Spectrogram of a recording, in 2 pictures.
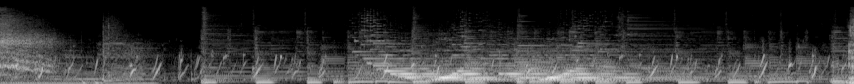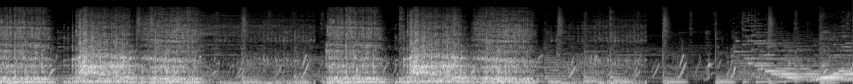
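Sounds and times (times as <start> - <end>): light background music: 0.0 - 17.0
lion roaring: 8.4 - 15.1.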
